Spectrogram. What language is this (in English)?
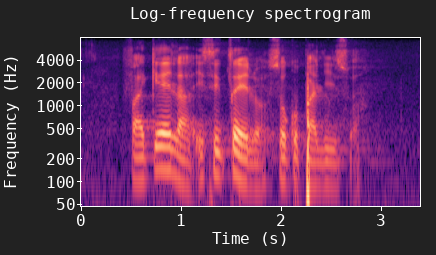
Zulu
